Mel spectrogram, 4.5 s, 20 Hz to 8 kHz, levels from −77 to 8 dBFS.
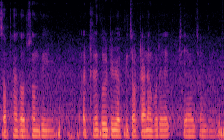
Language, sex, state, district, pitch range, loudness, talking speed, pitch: Odia, male, Odisha, Malkangiri, 115-120 Hz, -15 LUFS, 120 wpm, 115 Hz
